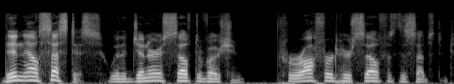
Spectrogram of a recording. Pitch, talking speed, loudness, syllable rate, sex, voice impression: 145 Hz, 160 wpm, -18 LUFS, 5.8 syllables/s, male, masculine, adult-like, tensed, powerful, bright, clear, nasal, cool, intellectual, wild, lively, intense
